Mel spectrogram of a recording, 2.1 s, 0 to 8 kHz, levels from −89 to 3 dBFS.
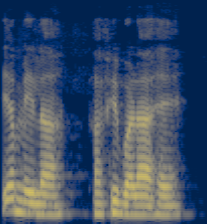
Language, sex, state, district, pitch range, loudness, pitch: Hindi, male, Bihar, Lakhisarai, 130-145 Hz, -19 LUFS, 135 Hz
